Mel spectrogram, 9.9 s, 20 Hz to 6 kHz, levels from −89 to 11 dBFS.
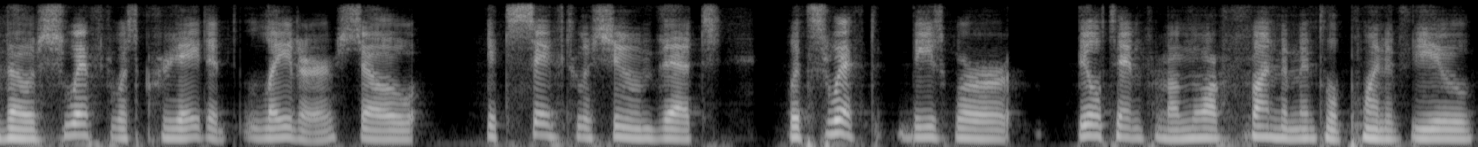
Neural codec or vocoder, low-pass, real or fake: codec, 24 kHz, 1 kbps, SNAC; 5.4 kHz; fake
